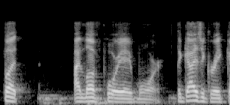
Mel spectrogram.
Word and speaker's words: Poirier: Lead into UFC 257, Conor McGregor versus Dustin Poirier? Did I pronounce it? – Poirier.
